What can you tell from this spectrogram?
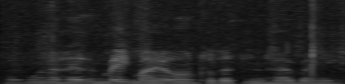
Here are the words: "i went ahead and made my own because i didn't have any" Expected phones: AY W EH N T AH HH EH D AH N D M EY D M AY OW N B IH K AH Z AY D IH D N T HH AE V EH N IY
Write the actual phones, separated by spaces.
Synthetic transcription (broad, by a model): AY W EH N AH HH EH D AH N M EY D M AY OW N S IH AH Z AY D IH D N T HH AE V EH N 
